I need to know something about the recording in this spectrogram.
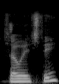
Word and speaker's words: ZOHD: and zohd is that how you say it zohd ZD yeah yeah yeah zoh HD all right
